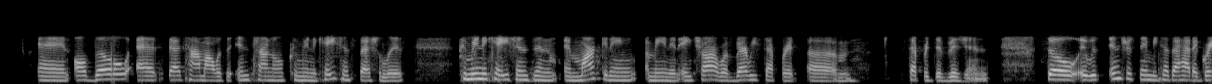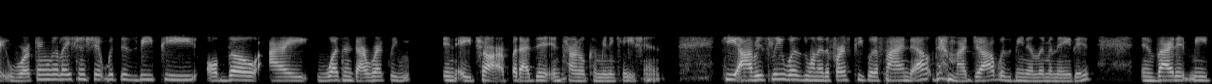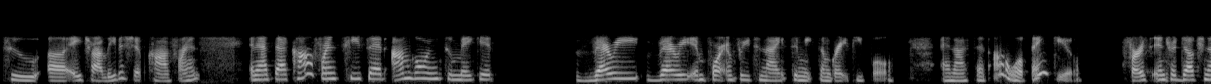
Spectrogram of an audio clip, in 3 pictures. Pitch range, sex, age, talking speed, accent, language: 185-230 Hz, female, 20-39, 175 wpm, American, English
